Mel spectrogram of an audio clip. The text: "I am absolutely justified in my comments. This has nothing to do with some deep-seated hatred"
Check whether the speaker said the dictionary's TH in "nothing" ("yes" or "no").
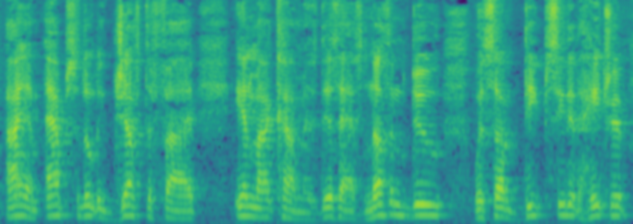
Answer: yes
